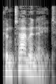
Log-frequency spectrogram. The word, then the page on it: contaminate: anglais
